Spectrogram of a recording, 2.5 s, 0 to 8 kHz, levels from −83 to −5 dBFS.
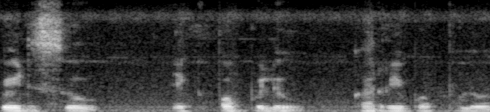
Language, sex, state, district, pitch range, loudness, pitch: Telugu, male, Andhra Pradesh, Srikakulam, 100-110 Hz, -20 LUFS, 105 Hz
